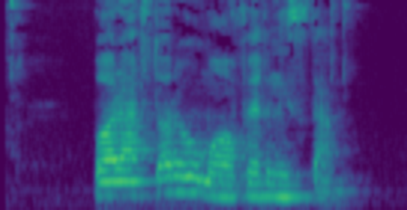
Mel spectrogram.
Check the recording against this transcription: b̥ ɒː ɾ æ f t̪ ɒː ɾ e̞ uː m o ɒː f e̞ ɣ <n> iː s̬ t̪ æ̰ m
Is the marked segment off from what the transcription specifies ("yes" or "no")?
no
